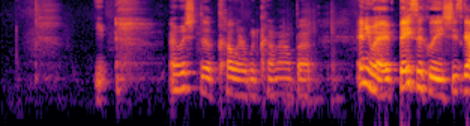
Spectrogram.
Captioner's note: sighs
